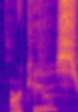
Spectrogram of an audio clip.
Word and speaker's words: Arceus: Arceus, right?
